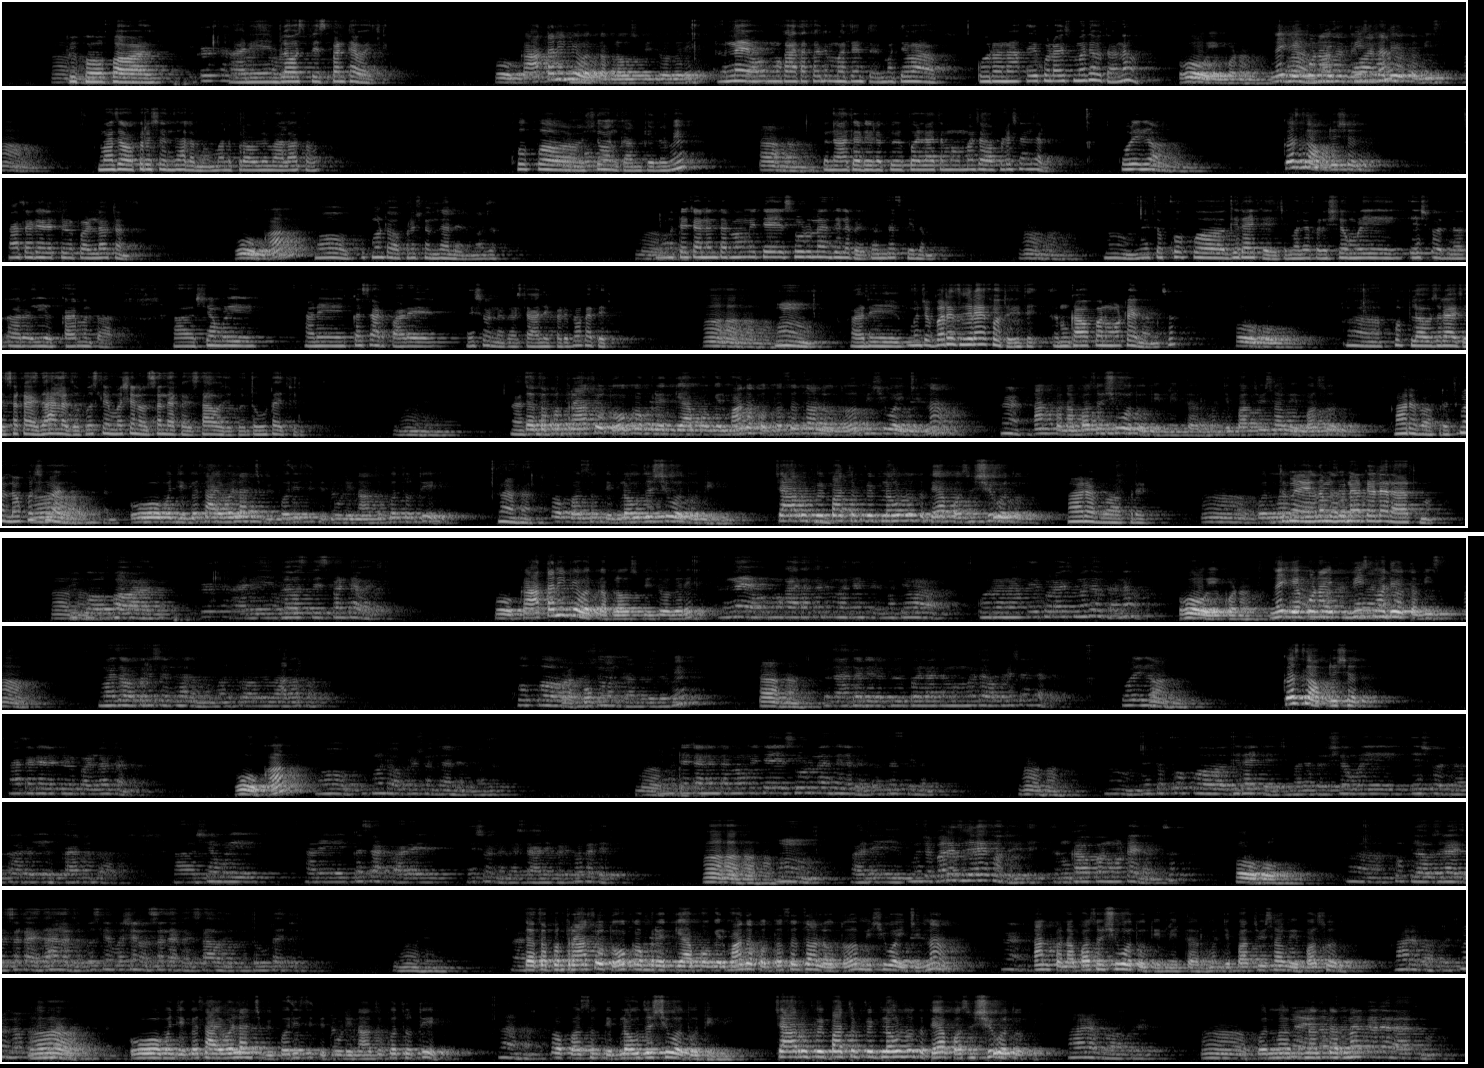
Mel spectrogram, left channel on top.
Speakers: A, on the right; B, on the left.
A: हा
B: पिको
A: हा
B: फॉल
A: <unintelligible>
B: आणि ब्लाऊज पीस पण ठेवायचे.
A: हो का आता नाही
B: हम्म.
A: ठेवत का ब्लाऊज पीस वगैरे,
B: नाही ओ मग आता कधी मध्येतरी मग तेव्हा कोरोना एकोणावीस मध्ये होता ना.
A: हो एकोणावीस नाही
B: हा
A: एकोणास
B: माझं तेव्हा
A: वीस मध्ये
B: ना
A: होता वीस हा.
B: माझं ऑपरेशन झालं मग मला प्रॉब्लेम आला
A: हा
B: होता. खूप अ
A: का
B: शिवन काम केलं मी.
A: हा हा
B: पन आता डेला पिळ पाहिला तमाज ऑपरेशन झालं. पोळीगाव
A: हा ह कसलं ऑपरेशन?
B: आतड्याला पिळ पडला होता ना.
A: हो का.
B: हो खूप मोठं ऑपरेशन झालेलं माझं
A: बापरे
B: मग त्याच्यानंतर मग मी, ते सोडून नाही दिलं पाई बंदच केला मग.
A: हा हा
B: हम्म नाही तर खूप गिरायक या्यायचे माझ्याकडे शेमळे ईश्वर येत काय म्हणतात. अ अश्यामुळे, आणि कसाडपाडे यशवरनगरच्या अलीकडे बघा ते.
A: हा हा हा हा
B: हम्म, आणि म्हणजे बरेच गिरयक होते इथे गाव पण मोठं आहे ना आमचं.
A: हो हो हो
B: हा खूप लावज राहायचे सकाळी दहाला ज बसले मशीनवर संध्याकाळी सहा वाजेपर्यंत उठायचे नाई.
A: हम् हम्
B: असं
A: त्याचा
B: होतं
A: पण त्रास हो. तो कमरेत गॅप वगैरे माझं पण तसं झालं होत मी शिवायची ना,
B: हा
A: पणापासून शिवत होती मी तर म्हणजे पाचवी सहावी पासून,
B: अरे बापरे तुम्हाला लवकर
A: हा
B: शिवा्हायला लागला त्यान,
A: हो म्हणजे, कस आईवडलांची बी परिस्थिती थोडी नाजूकच होती.
B: हा हा हा
A: त्या पासुन ते ब्लाउज शिवत होते मी चार रुपये
B: हम्म.
A: पाच रुप, ते ब्लाऊज होते त्यापासून शिवत होते.
B: अरे बापरे,
A: हा पण मग
B: तुम्ही
A: नंतर
B: एकदम जुन्या
A: ना
B: टेलर आहात मग.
